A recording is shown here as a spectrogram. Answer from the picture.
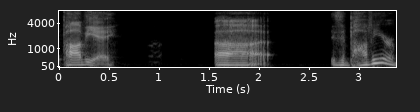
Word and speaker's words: Pavia: got me on pavier it's not Pavia pavier I can't tell if you're not really answering you're just saying it up again pavier that that's how you would pronounce it in the booth you would say pavier so it's not Pavia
